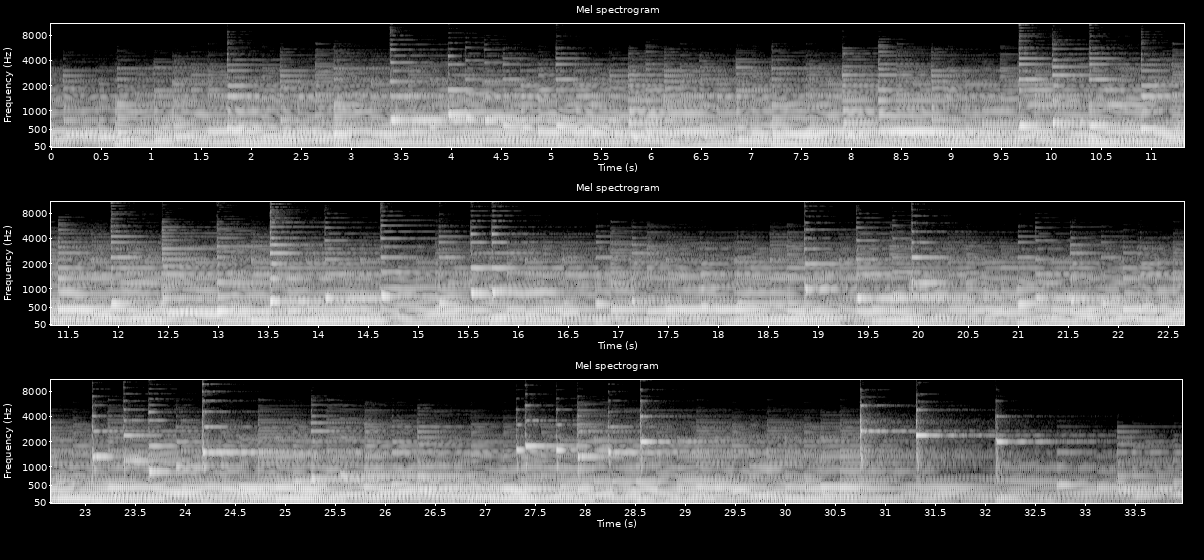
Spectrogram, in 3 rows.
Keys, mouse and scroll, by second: 0.2-0.7 scroll down 12, 0.7 shift+middle click, 1.5-2.1 scroll down 2, 2.1 Tab, 4.5 ctrl+a, 8.3-9.3 scroll up 8, 9.3-10.4 shift+middle drag, 10.4-11.0 scroll up 4, 11.0-12.5 shift+middle drag, 12.5-13.0 scroll up 2, 13.0 shift+middle click, 13.6-14.8 scroll up 2, 14.8 ctrl+b, 24.5 Tab, 25.2-26.6 scroll down 15, 26.6-27.2 shift+middle drag, 27.2-29.1 scroll up 7, 29.1 Tab, 30.1 ctrl+r.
